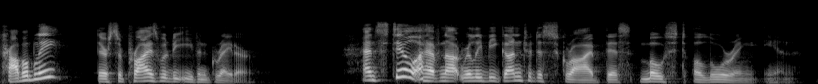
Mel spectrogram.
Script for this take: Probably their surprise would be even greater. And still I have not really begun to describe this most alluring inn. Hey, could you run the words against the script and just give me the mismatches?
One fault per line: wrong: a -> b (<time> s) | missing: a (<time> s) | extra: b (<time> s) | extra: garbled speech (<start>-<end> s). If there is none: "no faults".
no faults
